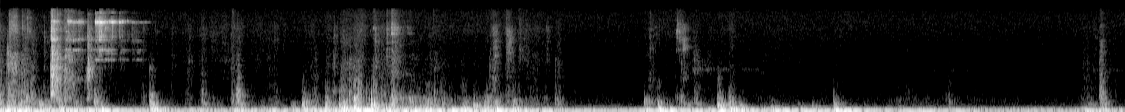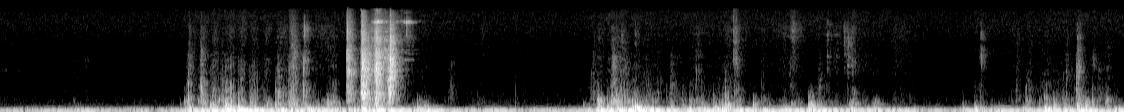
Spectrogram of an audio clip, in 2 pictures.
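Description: Kittens running, pouncing and tumbling on a rug-covered floor: irregular soft thumps and scuffles, with a brief jingling rattle about a second in and again around fifteen seconds.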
